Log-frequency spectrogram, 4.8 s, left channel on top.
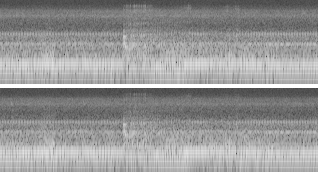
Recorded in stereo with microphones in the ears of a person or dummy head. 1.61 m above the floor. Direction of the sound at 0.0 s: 15° left (ahead or behind).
